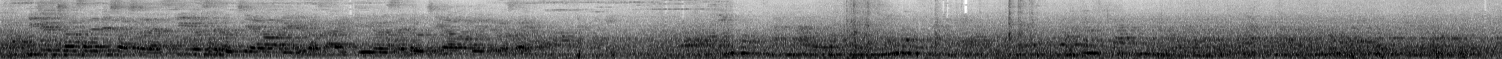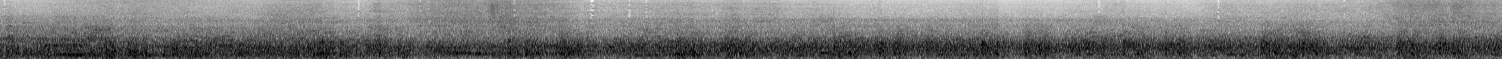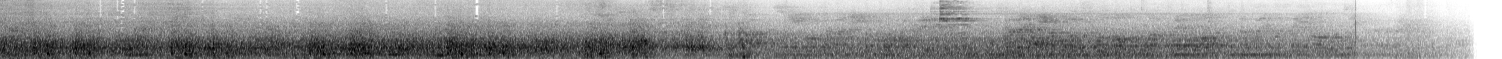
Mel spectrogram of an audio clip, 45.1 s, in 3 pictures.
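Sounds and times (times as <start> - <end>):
train wheels rumbling on rail: 5.2 - 37.8.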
